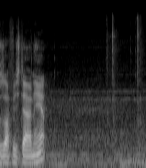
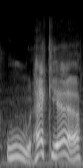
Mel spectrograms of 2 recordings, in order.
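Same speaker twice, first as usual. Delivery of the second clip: excited cheer; 9 semitones higher, 10 dB louder, much slower than usual. Acted. Eager reply to the quest.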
